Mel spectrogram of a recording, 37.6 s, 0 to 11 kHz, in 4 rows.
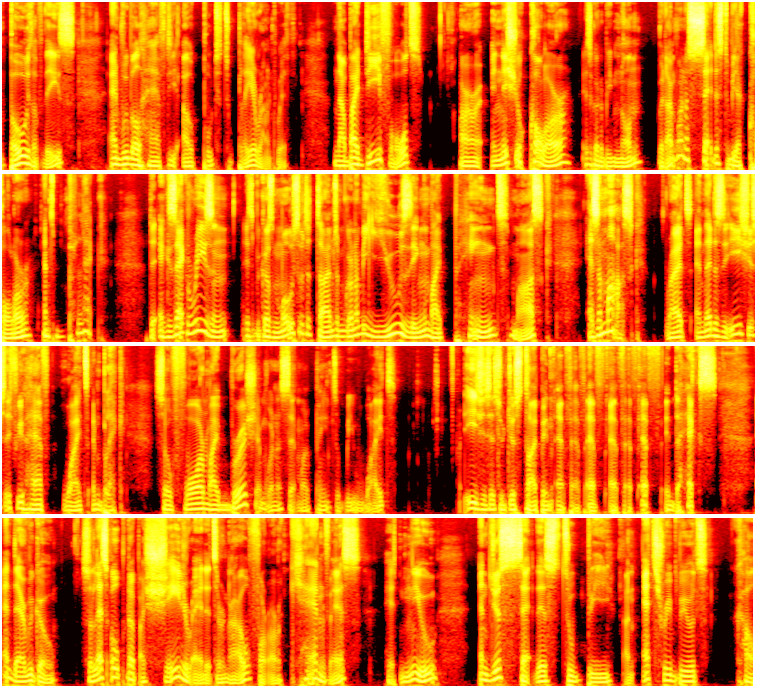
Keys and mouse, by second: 7.6-8.9 drag, 21.0 click, 25.6 shift+f, 26.1 shift+f, 26.5 shift+f, 29.4 click, 30.7 click, 32.0 click, 34.2 click, 35.1 middle click, 35.7 shift+a, 36.4 t.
